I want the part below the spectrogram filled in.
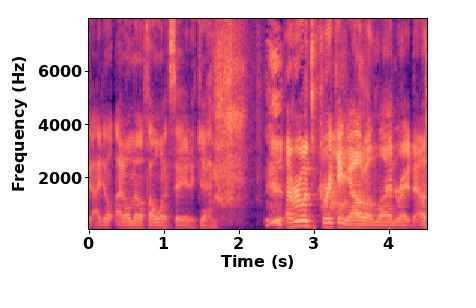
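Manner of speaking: ordinary talk, nothing marked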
